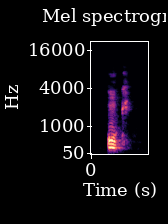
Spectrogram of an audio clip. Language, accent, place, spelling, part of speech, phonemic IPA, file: French, France, Lyon, onc, adverb, /ɔ̃k/, LL-Q150 (fra)-onc.wav
- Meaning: 1. one day 2. never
